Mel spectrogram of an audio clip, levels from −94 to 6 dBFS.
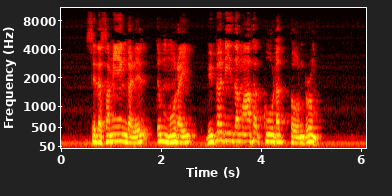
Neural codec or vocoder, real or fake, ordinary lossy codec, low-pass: none; real; AAC, 48 kbps; 9.9 kHz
